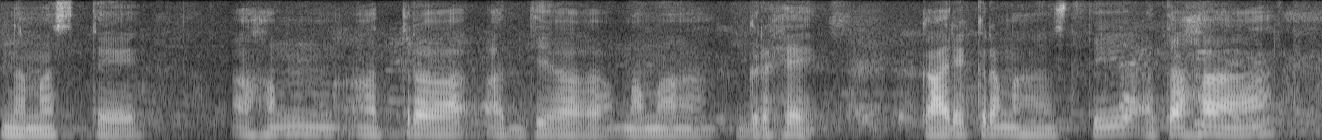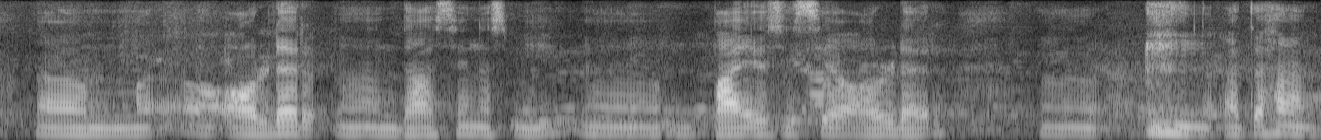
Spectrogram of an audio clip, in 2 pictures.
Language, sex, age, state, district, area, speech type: Sanskrit, male, 18-30, Karnataka, Bangalore Urban, urban, spontaneous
